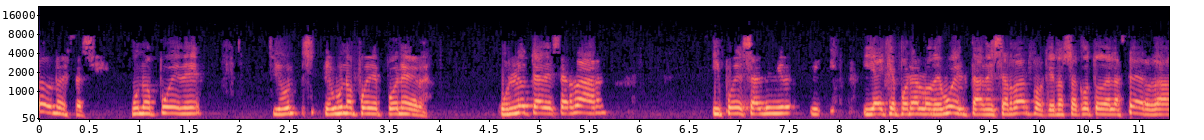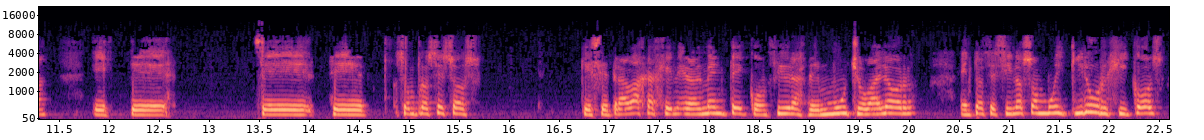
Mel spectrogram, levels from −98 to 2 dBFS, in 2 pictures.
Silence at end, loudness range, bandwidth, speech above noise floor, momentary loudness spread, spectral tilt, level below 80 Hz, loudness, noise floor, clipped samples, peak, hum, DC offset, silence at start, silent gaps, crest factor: 0.1 s; 4 LU; 8 kHz; 39 dB; 9 LU; -6 dB/octave; -58 dBFS; -18 LUFS; -56 dBFS; under 0.1%; -4 dBFS; none; under 0.1%; 0 s; none; 14 dB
